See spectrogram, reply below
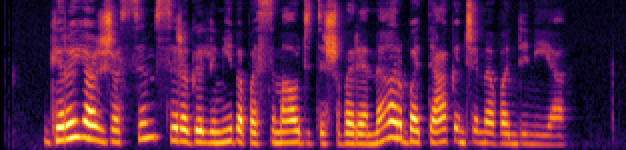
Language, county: Lithuanian, Vilnius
